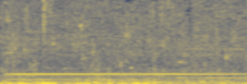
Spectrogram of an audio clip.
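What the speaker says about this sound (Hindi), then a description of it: "आज शाम से ही मूसलाधार बारिश हो रही थी।" Heavy rain pours in a dense, unbroken hiss with a low rumbling undertone, steady and loud for a brief moment, with no voices.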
